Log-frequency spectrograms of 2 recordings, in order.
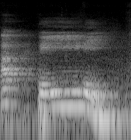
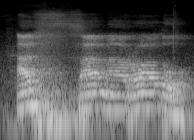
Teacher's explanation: Kalau syamsiyah L-nya hilang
